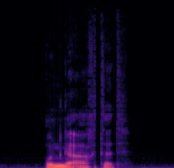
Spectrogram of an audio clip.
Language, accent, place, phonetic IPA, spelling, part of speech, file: German, Germany, Berlin, [ˈʊnɡəˌʔaxtət], ungeachtet, conjunction / postposition, De-ungeachtet.ogg
- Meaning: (preposition) regardless of, notwithstanding; irrespective of; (conjunction) regardless of the fact that; despite the fact that; although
